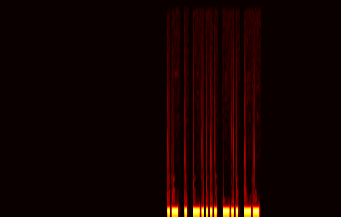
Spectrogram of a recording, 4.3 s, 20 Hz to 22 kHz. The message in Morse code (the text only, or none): AE6DM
